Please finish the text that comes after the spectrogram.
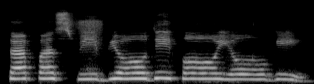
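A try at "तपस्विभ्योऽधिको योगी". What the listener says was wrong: Yogi, the tha is there. Tapasvibhyothiko yogi.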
